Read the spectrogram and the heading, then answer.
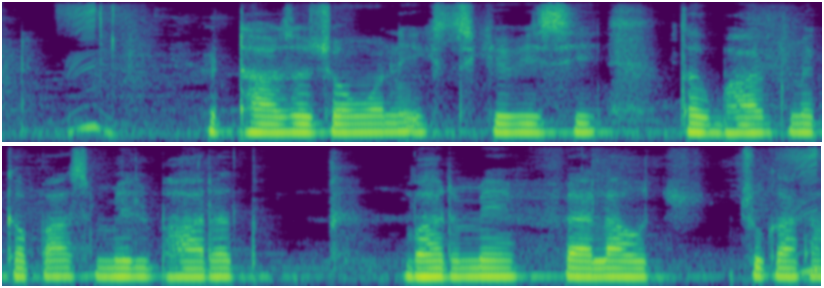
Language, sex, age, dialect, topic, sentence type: Hindi, male, 18-24, Hindustani Malvi Khadi Boli, agriculture, statement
